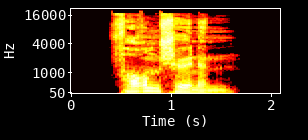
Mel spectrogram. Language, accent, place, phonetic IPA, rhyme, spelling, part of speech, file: German, Germany, Berlin, [ˈfɔʁmˌʃøːnəm], -ɔʁmʃøːnəm, formschönem, adjective, De-formschönem.ogg
- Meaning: strong dative masculine/neuter singular of formschön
